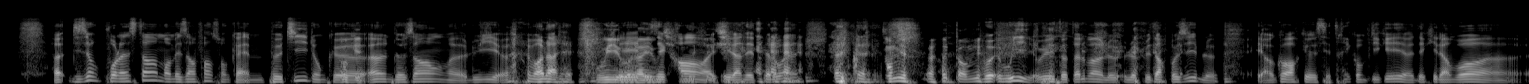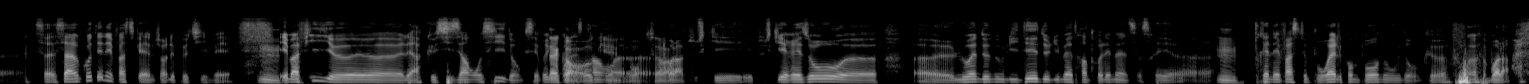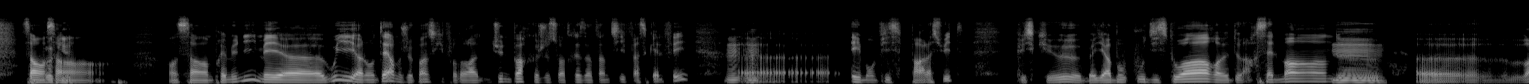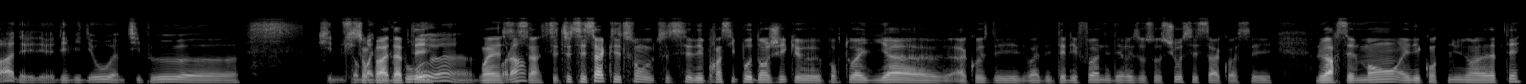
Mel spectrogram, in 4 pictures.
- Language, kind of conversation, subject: French, podcast, À ton avis, comment les écrans changent-ils nos conversations en personne ?
- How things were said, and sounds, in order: laughing while speaking: "heu, voilà"; laugh; laughing while speaking: "Tant mieux, bah ouais tant mieux"; other background noise; chuckle; laugh; tapping; chuckle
